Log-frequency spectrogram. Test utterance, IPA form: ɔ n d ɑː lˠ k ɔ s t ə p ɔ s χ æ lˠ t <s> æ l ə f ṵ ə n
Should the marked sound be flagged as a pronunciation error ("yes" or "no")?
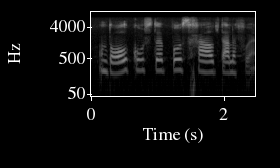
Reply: yes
